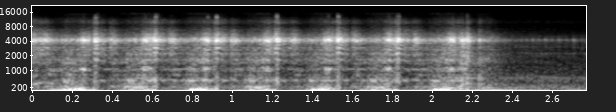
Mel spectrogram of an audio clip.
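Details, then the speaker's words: 2006 GMC Envoy with an LS small-block swap, starter jumped with battery voltage at the relay, no fuel: rough, labored cranking with a sharp metallic ring each stroke, same as before. Harsh starter cranking noise, but the engine turns over. "so I go battery voltage and it sounds exactly the same as whenever I started sounds"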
